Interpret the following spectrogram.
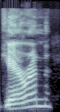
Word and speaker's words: Garron: Now you pronounce it Garron?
